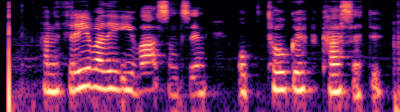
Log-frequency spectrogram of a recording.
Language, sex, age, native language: Icelandic, female, 12, Icelandic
